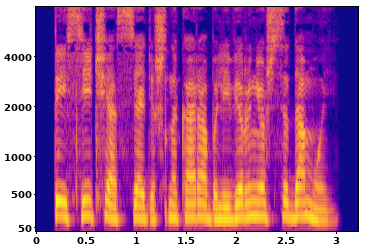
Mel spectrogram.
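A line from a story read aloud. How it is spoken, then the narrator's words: Growled. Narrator (Russian): рыкнул он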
